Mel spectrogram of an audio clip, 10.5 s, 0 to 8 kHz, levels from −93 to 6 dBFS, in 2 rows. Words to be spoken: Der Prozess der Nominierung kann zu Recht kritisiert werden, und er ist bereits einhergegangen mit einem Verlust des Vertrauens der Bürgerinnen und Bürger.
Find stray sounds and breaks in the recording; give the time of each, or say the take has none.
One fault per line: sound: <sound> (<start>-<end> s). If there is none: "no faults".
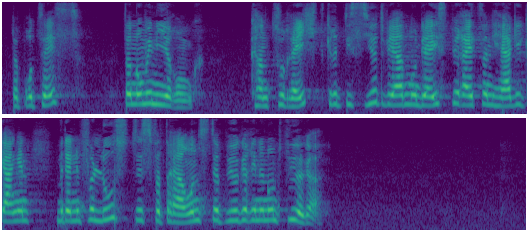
no faults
